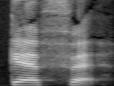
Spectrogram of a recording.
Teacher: फै भी बहुत आसान है, सिर्फ एक चीज़ का हम ख्याल रखते हैं कि जो है इसके साथ सांस की आवाज़ तेज़ निकलती है और उसको जो है हम ज़रा सा उससे हम फा को क्लियर करते हैं, वाज़ह करते हैं।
